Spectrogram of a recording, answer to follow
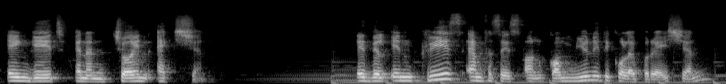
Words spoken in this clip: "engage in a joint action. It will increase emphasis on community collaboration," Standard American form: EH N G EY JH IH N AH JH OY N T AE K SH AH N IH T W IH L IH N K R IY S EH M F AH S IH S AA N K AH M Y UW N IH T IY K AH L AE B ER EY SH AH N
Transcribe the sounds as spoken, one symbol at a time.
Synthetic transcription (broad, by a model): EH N G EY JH IH N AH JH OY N AE K SH AH N IH T W IH L IH N K R IY S EH M F AH S IH S AA N K AH M Y UW N IH T IY K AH L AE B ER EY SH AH N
